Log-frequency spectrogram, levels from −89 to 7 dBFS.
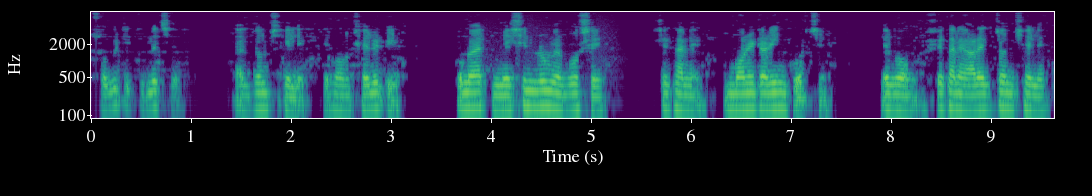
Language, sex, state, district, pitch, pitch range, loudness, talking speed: Bengali, male, West Bengal, Jhargram, 130 Hz, 125-135 Hz, -19 LUFS, 120 wpm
